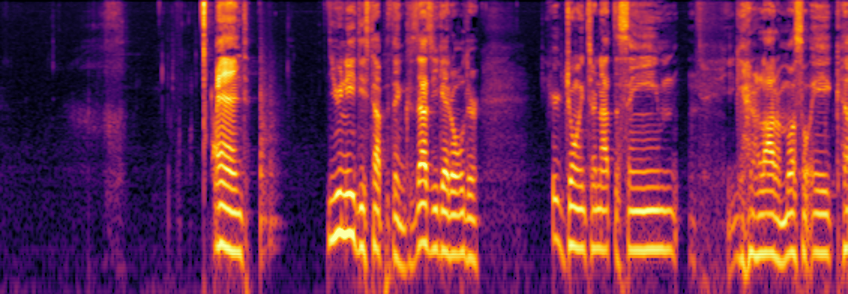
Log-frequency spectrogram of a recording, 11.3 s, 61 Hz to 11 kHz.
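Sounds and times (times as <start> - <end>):
quick sip of coffee: 0.7 - 2.9
faint mouth sounds: 0.7 - 3.0
speech: 2.8 - 3.4, 4.4 - 6.6, 7.4 - 11.2
sharp little knock: 3.4 - 3.8.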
